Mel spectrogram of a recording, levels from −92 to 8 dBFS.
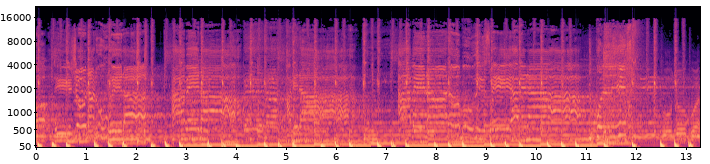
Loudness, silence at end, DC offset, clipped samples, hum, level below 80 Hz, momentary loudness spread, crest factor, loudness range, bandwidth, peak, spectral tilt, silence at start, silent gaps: -12 LUFS; 0 s; under 0.1%; 0.2%; none; -14 dBFS; 3 LU; 10 dB; 1 LU; 16 kHz; 0 dBFS; -5 dB/octave; 0 s; none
